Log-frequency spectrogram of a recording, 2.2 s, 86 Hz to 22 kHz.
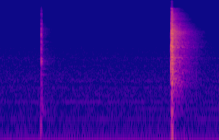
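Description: An AR-15 lower fitted with a Rise Armament Rave 140 drop-in trigger being dry-fired: a faint click about half a second in, then a loud, sharp snap near the end as the trigger breaks and the hammer falls. The break comes with no take-up.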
